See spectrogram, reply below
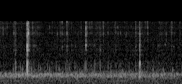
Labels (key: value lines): label: anthrophony, boat engine
recorder: HydroMoth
